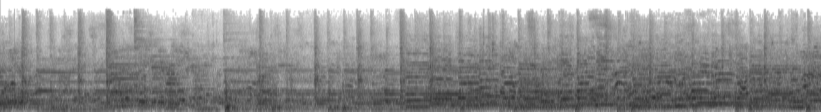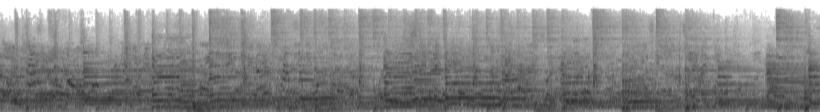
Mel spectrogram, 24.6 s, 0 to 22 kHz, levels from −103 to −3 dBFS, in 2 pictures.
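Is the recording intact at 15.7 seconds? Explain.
No. From 15.67 to 15.72 s there is an overlapping chunks fault. The audio appears to have been handled in blocks of about 6 s, and the block starting here begins before the previous one has finished, so a 50 ms stretch of sound is played a second time at the join. The result is a brief stutter, with a click where the repeated segment butts against the material around it.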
